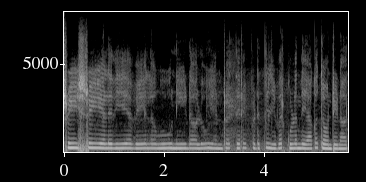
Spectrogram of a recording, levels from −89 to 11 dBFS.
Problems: constant background noise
